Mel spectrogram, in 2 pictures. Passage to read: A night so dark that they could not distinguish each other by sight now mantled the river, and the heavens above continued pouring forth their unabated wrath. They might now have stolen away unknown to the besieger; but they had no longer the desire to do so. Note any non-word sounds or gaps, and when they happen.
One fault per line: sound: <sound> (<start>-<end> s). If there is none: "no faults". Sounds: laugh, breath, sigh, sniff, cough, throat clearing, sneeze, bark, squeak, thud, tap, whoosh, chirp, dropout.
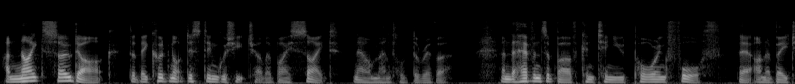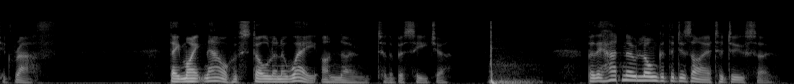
sound: thud (12.8-13.4 s)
